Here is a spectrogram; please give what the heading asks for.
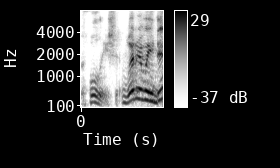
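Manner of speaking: retold thrilled shock, rising high and loud; excited disbelief. Acts out boss's thrilled shock.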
